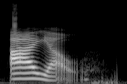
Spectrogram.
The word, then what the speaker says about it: ayaw: Here in A and W, pronounced like in the English word loud, proud, cow. For example, ayaw, okay, sabaw, okay, or dalaw, okay.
